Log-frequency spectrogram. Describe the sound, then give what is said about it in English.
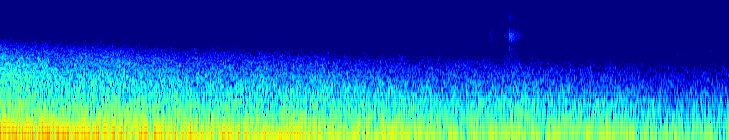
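A bomb explosion sound effect: a dense, loud, low rumble that fills the whole clip without a break and eases off only slightly over about seven seconds. “Drop a bomb for not being smart.”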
